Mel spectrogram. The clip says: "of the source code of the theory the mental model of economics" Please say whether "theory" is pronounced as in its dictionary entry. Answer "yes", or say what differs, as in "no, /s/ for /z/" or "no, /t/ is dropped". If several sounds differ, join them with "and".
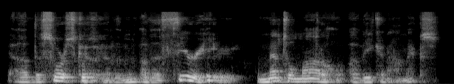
yes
